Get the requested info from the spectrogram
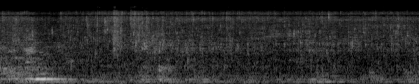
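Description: Kitchen tap running steadily into a stainless steel sink, the water splashing through a mesh strainer of shredded vegetables being rinsed.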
